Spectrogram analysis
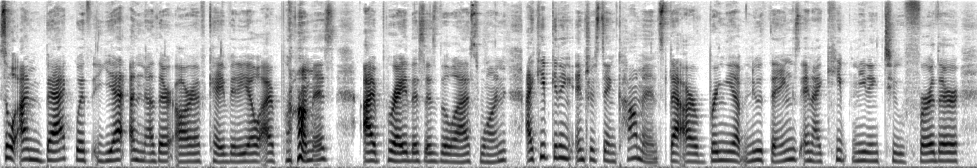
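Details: Adult woman; normal speech.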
